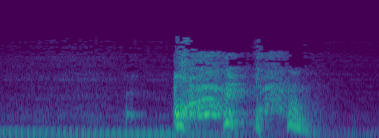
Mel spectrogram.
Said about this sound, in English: Even my coughs in between.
